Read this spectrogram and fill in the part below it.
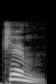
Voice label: "zhim4", taiwanese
